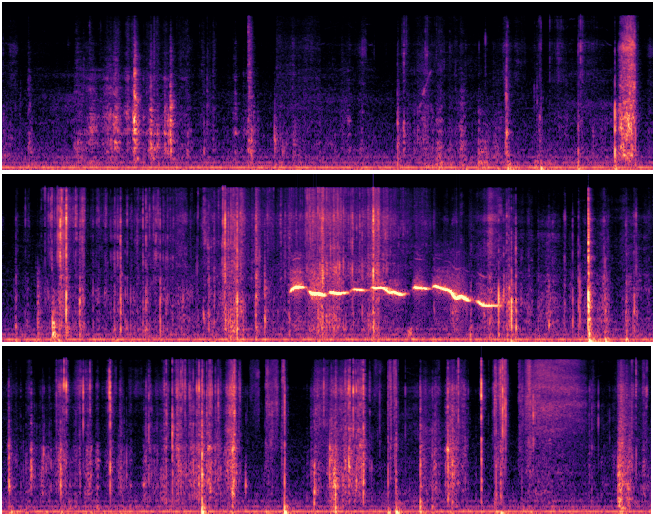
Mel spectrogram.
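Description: Crinkling and tearing of a trading-card box's plastic wrap and cardboard as it is opened and its foil packs are handled. About halfway through, a person whistles a few notes that fall away at the end.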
